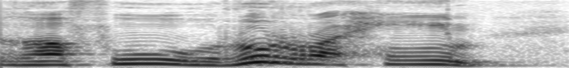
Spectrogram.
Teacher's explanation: हम क्या पढ़ते हैं, गफ़ूरुर, रुर, रॉ रॉ पेश रुर, यानी यहाँ पर असल में था रॉ दो पेश रुन, नून की साउंड थी ना, लेकिन नून की साउंड आई नहीं, क्यों, क्योंकि बिला गुन्ना यहाँ पर इदगाम होगा, इदगाम कामिल होगा।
